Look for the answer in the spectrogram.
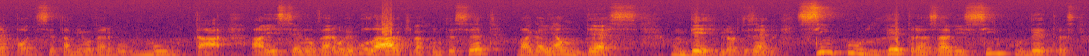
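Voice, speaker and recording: A Brazilian man with a fairly high voice teaches English pronunciation in a chatty way, often asking his listeners questions. He repeats each example word. The sound is echoey, as if recorded in a bare room. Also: a little mellow. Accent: Brazilian Portuguese. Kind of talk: screen-recorded pronunciation lesson.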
